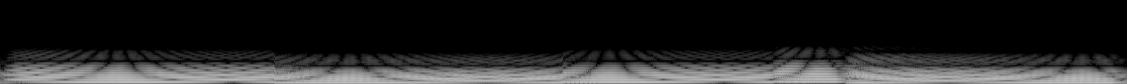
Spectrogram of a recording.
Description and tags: Synth Drone 001
Droning synth sequence that sounds a bit like a foghorn - may have blips at the end requiring fade out processing.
